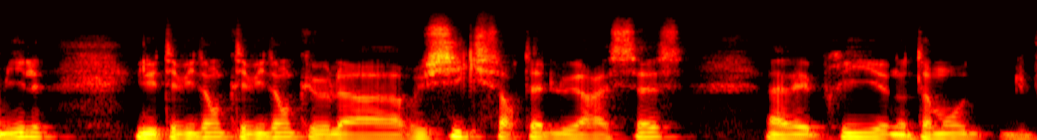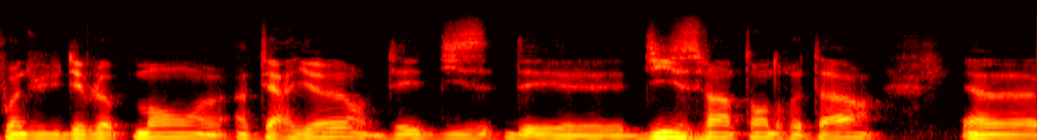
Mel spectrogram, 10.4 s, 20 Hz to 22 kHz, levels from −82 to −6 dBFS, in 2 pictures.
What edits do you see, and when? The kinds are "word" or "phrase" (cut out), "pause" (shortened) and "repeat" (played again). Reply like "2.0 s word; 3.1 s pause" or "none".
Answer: 1.2 s repeat; 4.4 s word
